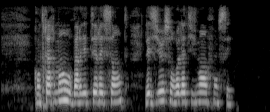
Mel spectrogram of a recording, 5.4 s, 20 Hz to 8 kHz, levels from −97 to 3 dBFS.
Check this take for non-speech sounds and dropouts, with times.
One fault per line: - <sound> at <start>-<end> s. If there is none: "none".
none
